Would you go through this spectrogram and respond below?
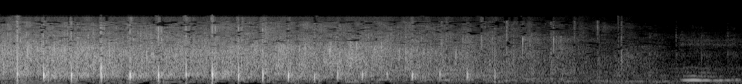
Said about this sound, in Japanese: まず皆さん拍手を持って歓迎しましょう。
